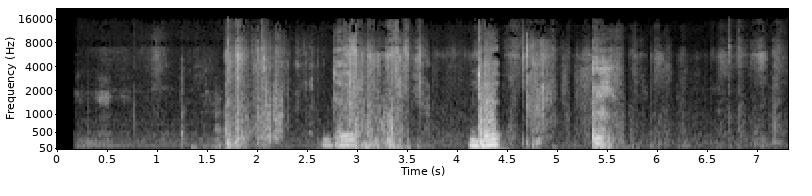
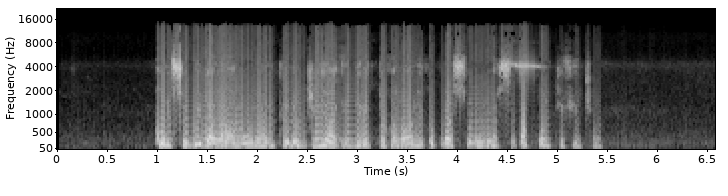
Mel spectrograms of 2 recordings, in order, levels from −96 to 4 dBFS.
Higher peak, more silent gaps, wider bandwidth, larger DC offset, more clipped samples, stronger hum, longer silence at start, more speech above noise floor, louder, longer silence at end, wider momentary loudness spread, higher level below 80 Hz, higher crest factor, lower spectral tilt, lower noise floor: about the same, 0 dBFS vs 0 dBFS; neither; first, 16 kHz vs 14.5 kHz; neither; neither; neither; first, 1.6 s vs 1 s; second, 38 dB vs 42 dB; about the same, -18 LUFS vs -18 LUFS; second, 0.25 s vs 1.15 s; first, 24 LU vs 12 LU; about the same, -42 dBFS vs -44 dBFS; about the same, 20 dB vs 20 dB; about the same, -5 dB/octave vs -5.5 dB/octave; second, -53 dBFS vs -61 dBFS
